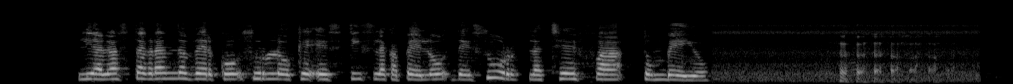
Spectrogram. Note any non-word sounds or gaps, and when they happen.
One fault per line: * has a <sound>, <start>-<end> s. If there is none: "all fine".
* has a laugh, 8.2-9.8 s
